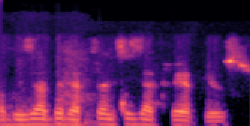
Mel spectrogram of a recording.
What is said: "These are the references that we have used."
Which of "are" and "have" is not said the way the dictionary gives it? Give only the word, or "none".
have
